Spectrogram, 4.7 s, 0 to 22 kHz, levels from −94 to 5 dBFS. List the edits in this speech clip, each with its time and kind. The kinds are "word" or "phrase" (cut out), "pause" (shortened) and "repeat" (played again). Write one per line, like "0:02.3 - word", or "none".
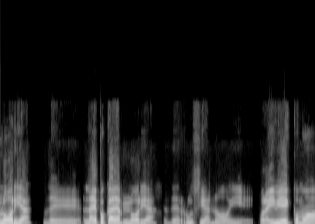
0:01.3 - word
0:01.8 - word
0:02.4 - word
